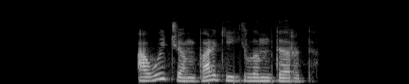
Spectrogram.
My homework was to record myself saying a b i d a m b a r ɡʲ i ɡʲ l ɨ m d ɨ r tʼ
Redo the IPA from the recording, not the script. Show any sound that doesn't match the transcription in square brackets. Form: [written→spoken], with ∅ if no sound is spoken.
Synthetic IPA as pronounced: a [b→w] i [d→d͡ʒ] a m b a r ɡʲ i ɡʲ l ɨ m d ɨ r tʼ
